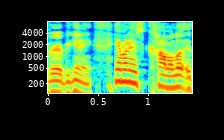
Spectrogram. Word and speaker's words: Kamala: I was like, it's got to be Kamala. It can't be Kamala because it sounds like comma with la at the end.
